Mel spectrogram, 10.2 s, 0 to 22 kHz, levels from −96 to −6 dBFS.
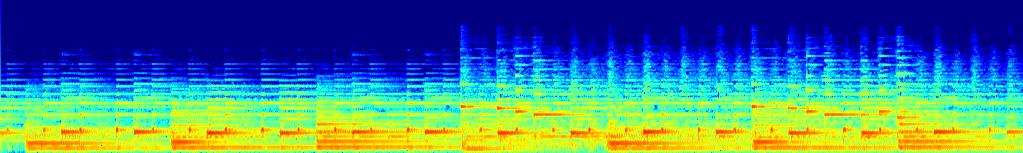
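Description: No faults turn up anywhere in this recording.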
